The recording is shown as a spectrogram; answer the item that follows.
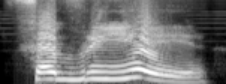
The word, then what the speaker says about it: février: February is février.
